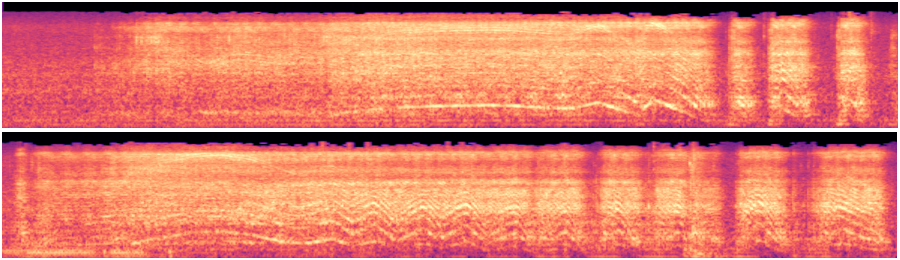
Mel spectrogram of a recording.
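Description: Cordless drill working into a wooden two-by-four: a steady run of a few seconds, a cluster of short stop-start bursts, a second long run, then more short bursts near the end, the motor's pitch wavering as it loads up.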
